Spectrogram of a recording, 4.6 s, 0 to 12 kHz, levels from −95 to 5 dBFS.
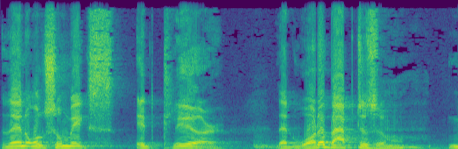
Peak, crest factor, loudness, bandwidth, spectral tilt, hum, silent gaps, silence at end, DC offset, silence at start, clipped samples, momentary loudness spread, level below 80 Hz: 0 dBFS; 8 dB; -7 LUFS; 12 kHz; -3.5 dB/octave; none; none; 0 s; under 0.1%; 0 s; 5%; 17 LU; -42 dBFS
